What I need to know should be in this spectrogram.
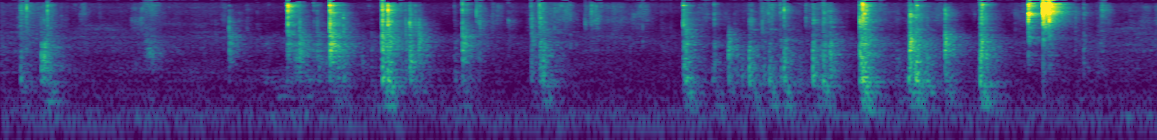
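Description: Small tools and parts click and tap against a car door.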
